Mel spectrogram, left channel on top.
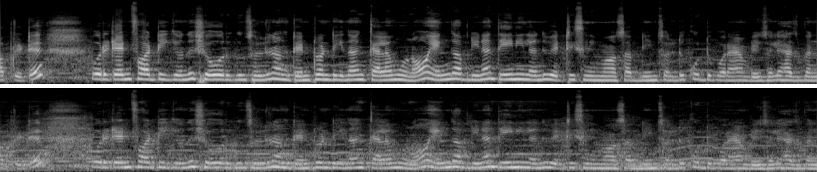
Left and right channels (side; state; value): both; normal; correlation 0.62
